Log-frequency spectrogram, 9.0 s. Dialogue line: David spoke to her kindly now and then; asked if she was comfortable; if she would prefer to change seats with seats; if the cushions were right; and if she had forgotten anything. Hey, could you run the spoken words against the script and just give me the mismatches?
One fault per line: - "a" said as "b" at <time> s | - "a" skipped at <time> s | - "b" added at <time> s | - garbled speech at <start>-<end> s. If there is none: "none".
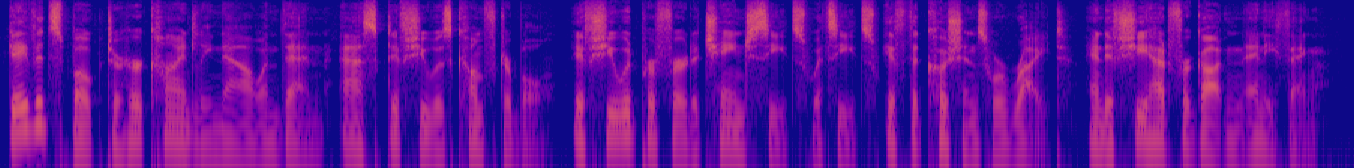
none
